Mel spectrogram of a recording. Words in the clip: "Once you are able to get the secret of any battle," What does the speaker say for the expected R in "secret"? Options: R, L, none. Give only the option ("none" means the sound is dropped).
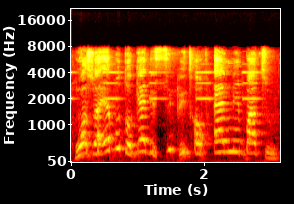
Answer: R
